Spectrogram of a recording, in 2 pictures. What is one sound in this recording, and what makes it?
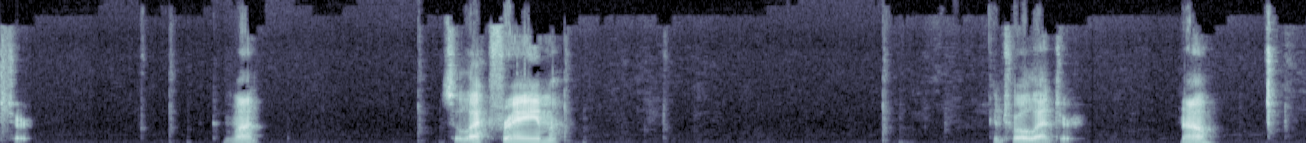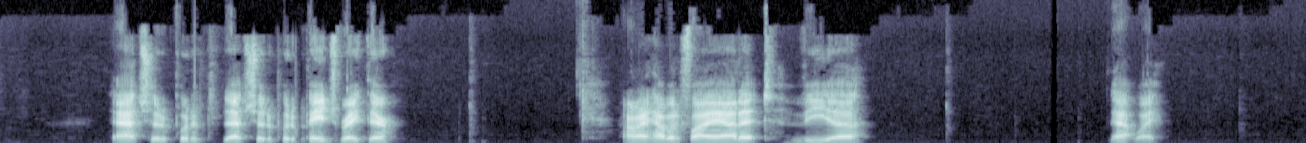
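A man talks calmly and closely into a microphone, in short phrases with pauses.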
